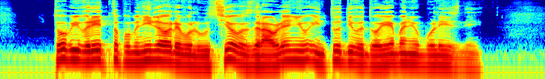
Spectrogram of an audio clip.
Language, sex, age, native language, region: Slovenian, male, 60+, Slovenian, Central Slovenia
